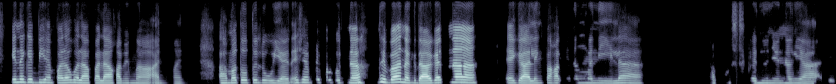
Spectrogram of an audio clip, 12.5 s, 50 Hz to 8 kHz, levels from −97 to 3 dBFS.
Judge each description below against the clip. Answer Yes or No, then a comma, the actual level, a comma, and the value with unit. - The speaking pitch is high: Yes, high, 210 Hz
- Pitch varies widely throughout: No, average, 3.0 semitones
